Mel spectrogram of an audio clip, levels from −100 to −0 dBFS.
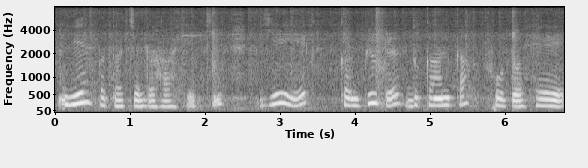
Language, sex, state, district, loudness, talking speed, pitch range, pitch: Hindi, female, Odisha, Malkangiri, -16 LUFS, 115 wpm, 170-220 Hz, 195 Hz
